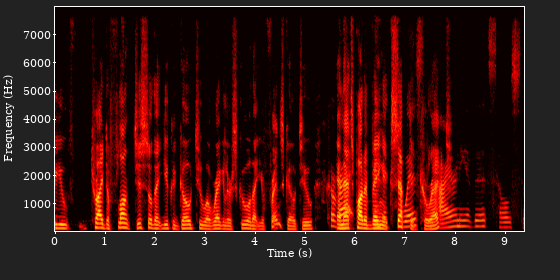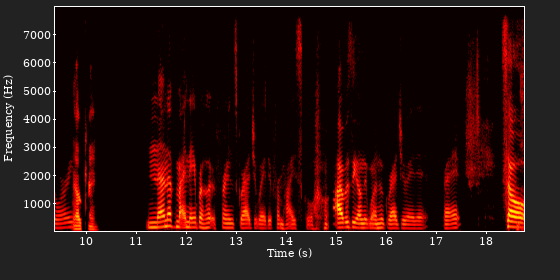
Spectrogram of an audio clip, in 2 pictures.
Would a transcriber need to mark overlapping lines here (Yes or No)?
Yes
